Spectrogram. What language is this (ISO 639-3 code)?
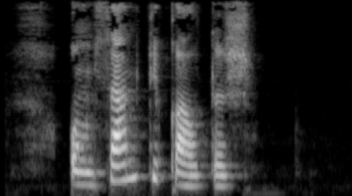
chm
